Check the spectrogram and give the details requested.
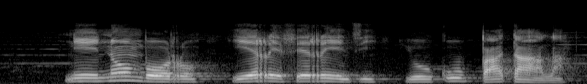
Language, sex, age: South Ndebele, male, 19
